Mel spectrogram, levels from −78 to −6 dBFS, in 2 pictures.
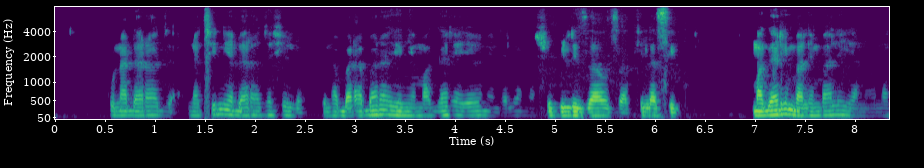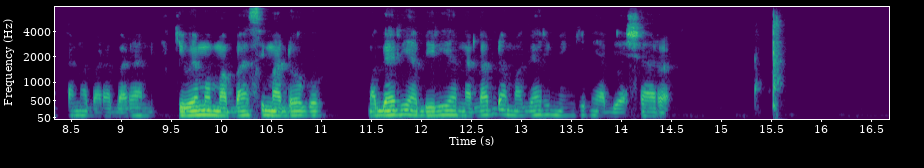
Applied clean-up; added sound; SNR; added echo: none; none; none; none.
